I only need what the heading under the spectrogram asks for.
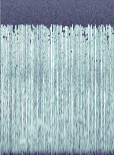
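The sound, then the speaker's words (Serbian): Audience applause at a gathering, a fairly faint, uneven run of many claps with a soft murmur mixed in. “Molim vas još jedan aplauz.”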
